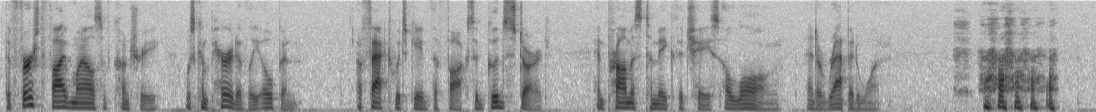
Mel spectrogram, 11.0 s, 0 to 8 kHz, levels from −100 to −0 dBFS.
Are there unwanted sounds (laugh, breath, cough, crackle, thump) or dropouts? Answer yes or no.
yes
